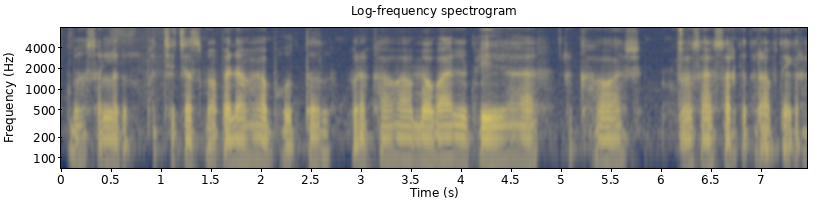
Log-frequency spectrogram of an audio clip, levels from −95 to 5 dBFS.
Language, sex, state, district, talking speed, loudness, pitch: Angika, male, Bihar, Begusarai, 225 wpm, -21 LUFS, 100 Hz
